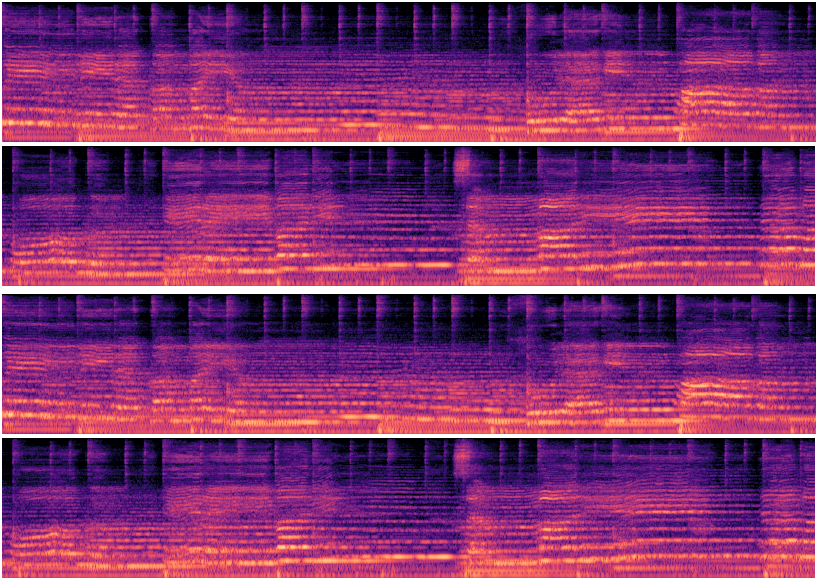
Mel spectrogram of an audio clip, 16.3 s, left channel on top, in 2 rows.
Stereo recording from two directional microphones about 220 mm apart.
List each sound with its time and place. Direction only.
6.7 s music: 45° left (ahead or behind)
10.5 s music: 35° left (ahead or behind)
12.8 s music: 35° left (ahead or behind)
